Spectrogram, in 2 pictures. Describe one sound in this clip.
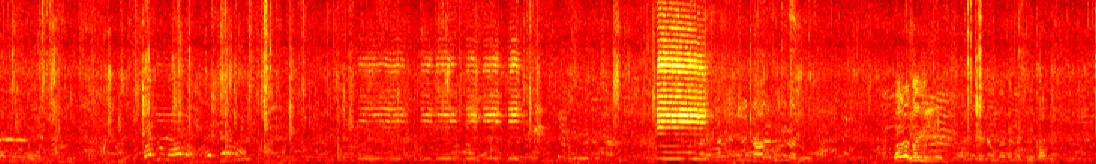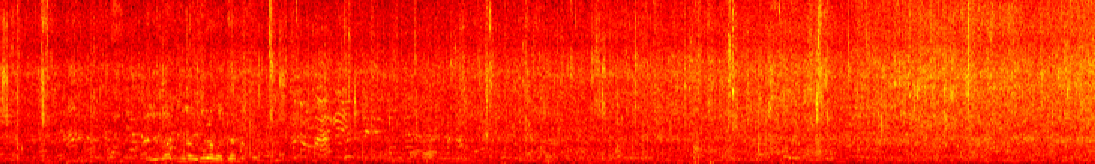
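Rain patters steadily on a wet street outdoors.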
